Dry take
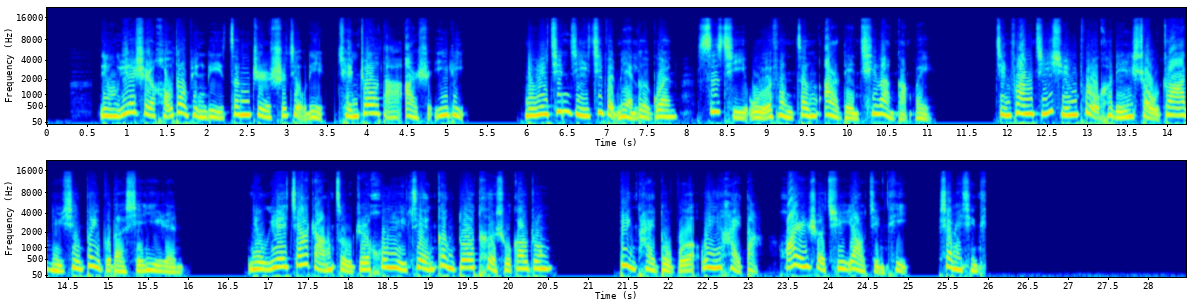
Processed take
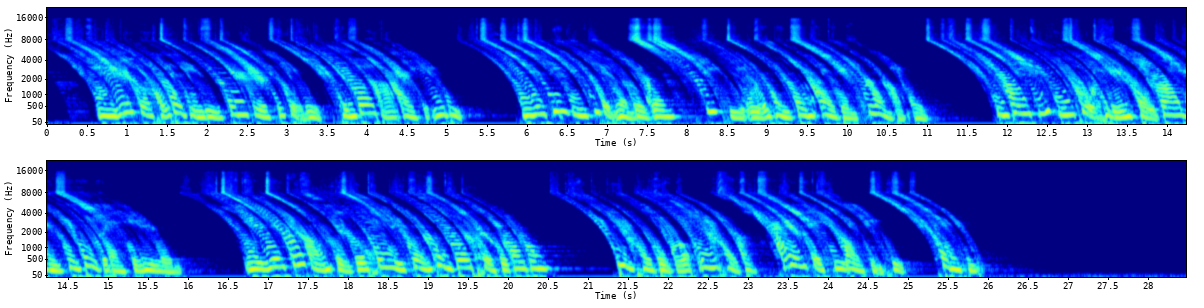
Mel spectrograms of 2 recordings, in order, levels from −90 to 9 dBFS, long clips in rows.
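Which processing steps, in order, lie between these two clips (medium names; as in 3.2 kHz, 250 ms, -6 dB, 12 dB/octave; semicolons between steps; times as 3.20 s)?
delay that grows with frequency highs early, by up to 885 ms; two-slope reverb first 0.5 s, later 1.8 s, from -16 dB, DRR 17.5 dB; trim -4.5 dB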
